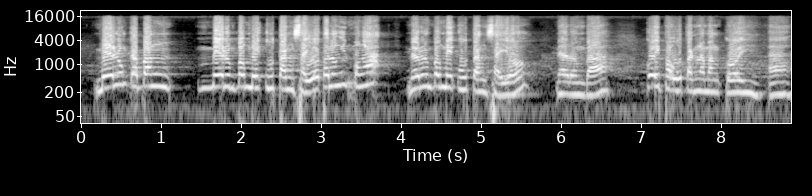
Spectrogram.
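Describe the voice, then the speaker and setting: Noticeable background noise surrounds a man with an extremely high pitch. He speaks at a fairly slow pace with very even loudness and ordinary pitch variation. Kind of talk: sermon. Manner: animated.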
